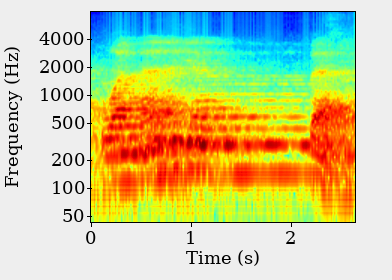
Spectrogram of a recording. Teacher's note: Bibirnya nggak langsung rapat tapi diregangkan. Bibirnya diregangkan. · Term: mujafah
